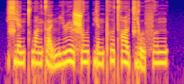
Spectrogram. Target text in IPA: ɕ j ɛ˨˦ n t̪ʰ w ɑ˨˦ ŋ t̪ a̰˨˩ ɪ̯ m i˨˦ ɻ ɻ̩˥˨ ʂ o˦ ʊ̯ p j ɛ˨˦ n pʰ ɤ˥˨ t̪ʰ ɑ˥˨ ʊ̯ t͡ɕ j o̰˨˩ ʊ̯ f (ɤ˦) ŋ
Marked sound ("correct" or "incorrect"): correct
